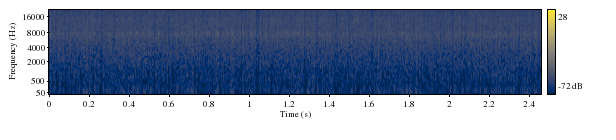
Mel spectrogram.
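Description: Near silence: only a faint, steady noise floor.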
